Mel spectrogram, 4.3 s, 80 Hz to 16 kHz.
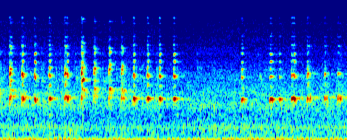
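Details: Upset bald eagle mother clucking at the Decorah North nest, April 2016, afternoon, likely disturbed by something nearby; rapid series of short harmonic chirps, about six per second, a pause, then another burst, with constant low background hum.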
